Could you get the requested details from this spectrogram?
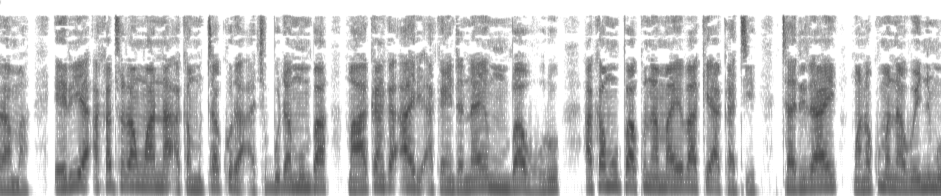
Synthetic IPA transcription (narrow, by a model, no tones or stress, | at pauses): eɾijaʔakat̬o̞ɾamwanaʔakamutakuɾaʔat͡ʃiɓuɗamumbamaːkaŋɡaʔaɾiakae̞ndanaje̞mumbaɦuɾuakamupakunamaiʋake̞akaːti | taɾiraimwanako̞manawe̞ɲumu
